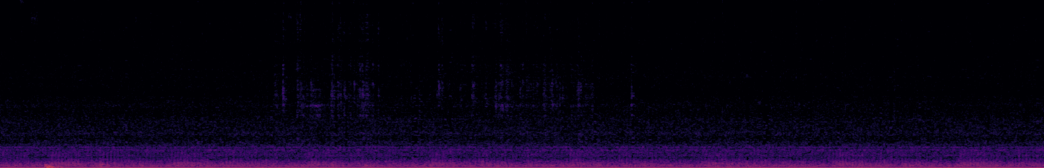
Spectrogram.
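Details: Kitten purring while asleep, showing the pad of its left front paw, a rumble described as the sound of happiness; steady low continuous rumble through the whole stretch, quiet, with faint indoor background hiss and a soft tap near the start.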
